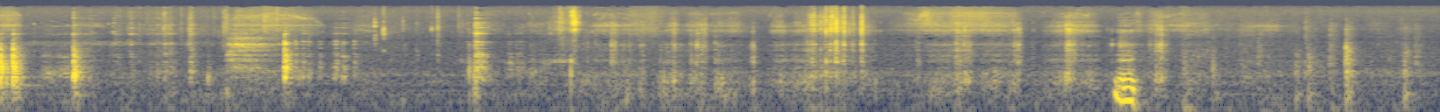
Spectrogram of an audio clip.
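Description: A person eating a bite of cornbread: a fork clinks on the plate, then there is chewing with soft crunching of the crust, and a short hummed "mm" about eleven seconds in.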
